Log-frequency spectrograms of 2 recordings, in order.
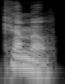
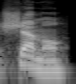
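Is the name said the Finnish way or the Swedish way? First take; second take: Finnish; Swedish. First: The name is said the Finnish way. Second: The name is said the Swedish way. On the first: The speaker calls it right. "but he's Finnish, so it is" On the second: The speaker calls it wrong. "which is the Swedish pronunciation"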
